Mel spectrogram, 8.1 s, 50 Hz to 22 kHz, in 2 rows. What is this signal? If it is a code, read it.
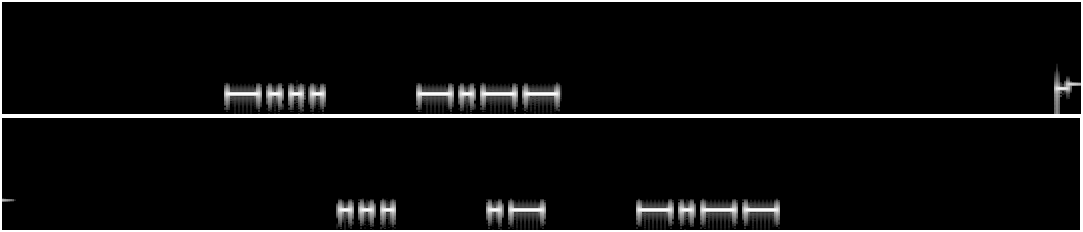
Morse code, heard as a keyed tone, about 31 wpm, spaced as for 17 wpm, 690 Hz. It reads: BY SAY
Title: 3x Character Spacing - Top 300 Words - 30wpm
